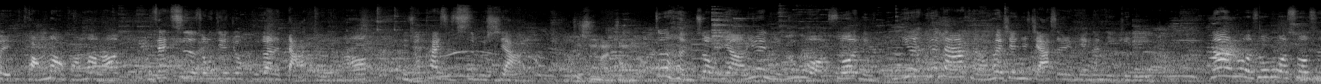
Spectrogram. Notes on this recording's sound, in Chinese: 現場有一點吵還請見諒喔!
